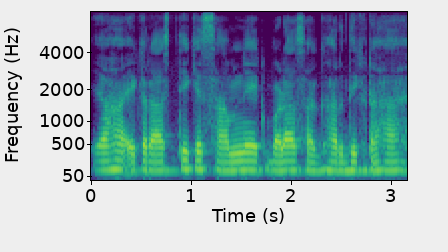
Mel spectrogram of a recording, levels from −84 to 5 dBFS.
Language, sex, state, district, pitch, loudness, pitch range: Hindi, male, Jharkhand, Garhwa, 115 Hz, -15 LUFS, 110-120 Hz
